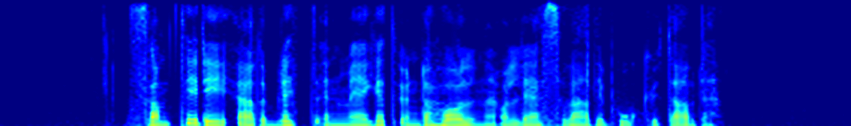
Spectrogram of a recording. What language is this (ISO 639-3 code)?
nor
